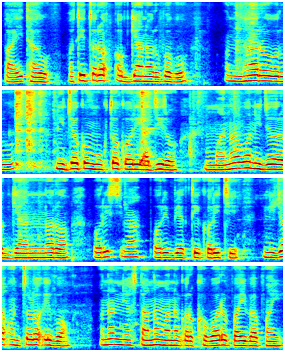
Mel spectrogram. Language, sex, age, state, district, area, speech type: Odia, male, 18-30, Odisha, Nabarangpur, urban, spontaneous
